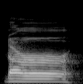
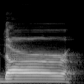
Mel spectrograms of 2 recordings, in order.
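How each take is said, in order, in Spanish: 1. Pronunciada con acento de hablante de inglés. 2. Pronunciada con acento de hablante de inglés.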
